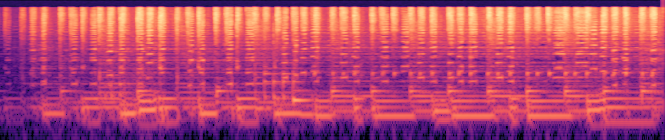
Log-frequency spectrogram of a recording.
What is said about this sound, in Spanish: Hasta ahora es una cumbia, así nomás, ¿no?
